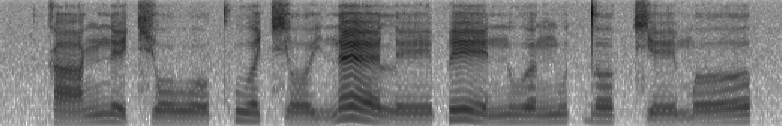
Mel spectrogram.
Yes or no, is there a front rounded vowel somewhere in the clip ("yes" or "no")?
no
